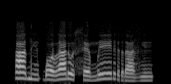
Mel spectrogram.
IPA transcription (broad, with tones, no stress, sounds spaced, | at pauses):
a˦ d ĩ˨ ɓ ɔ˨ l a˦ ɾ ʊ˨ s ɛ˨ m eː˦ r a˨ z ĩ˦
